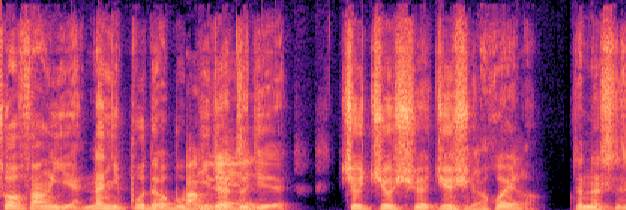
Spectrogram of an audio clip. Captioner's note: dialect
